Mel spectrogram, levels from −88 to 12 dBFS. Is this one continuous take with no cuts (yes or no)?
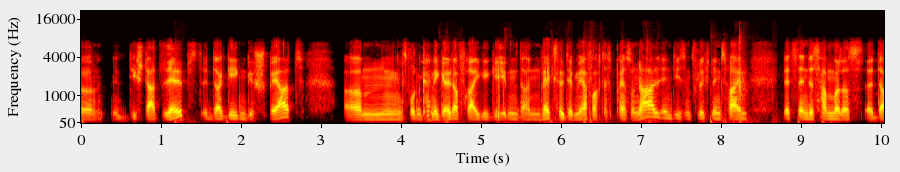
no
